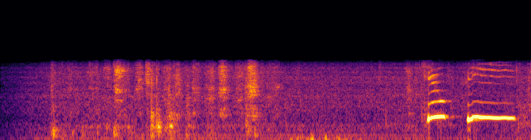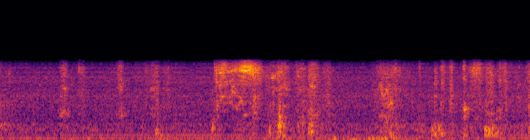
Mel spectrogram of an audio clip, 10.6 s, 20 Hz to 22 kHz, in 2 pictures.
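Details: Playful Lhasa Apso puppy named Chelsea, June 16, 2007, giving two short high whining yelps with a rising and level tone, amid indoor rustling, clicks and quiet human voices.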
